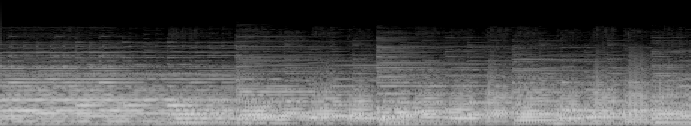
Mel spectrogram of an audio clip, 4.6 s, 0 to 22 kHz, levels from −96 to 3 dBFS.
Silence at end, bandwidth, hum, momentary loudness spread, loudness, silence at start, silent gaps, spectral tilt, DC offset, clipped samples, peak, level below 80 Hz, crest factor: 0 s; 6.8 kHz; none; 2 LU; -20 LUFS; 0 s; none; -9.5 dB/octave; under 0.1%; under 0.1%; -6 dBFS; -44 dBFS; 12 dB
